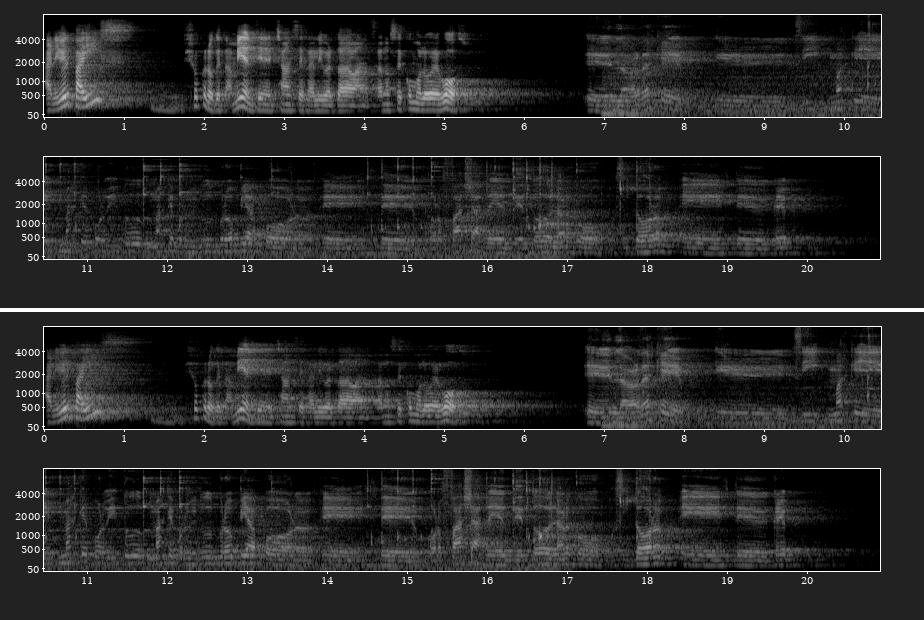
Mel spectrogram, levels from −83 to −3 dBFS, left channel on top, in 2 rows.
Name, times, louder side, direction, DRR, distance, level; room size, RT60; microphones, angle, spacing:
voice 1, 0.0-5.3, left 7 dB, 80° left, 0.5 m, -37 dB
voice 2, 6.7-8.0 8.4-19.7, right 3 dB, 65° right, 1.3 m, -47 dB
sound 1, 6.9-17.0, left 2 dB, 25° left, 0.4 m, -61 dB
sound 2, 10.2-12.3 12.9-13.0 13.3-13.6 13.8-13.9 14.5-15.3 15.8-18.1, right 1 dB, 5° right, 0.7 m, -50 dB
13.0 x 7.6 x 7.9 m
head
